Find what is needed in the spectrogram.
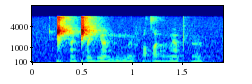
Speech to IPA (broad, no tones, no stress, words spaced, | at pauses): ǁʰãǁãʎã mːɵ fitˤølːãpʰɵ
